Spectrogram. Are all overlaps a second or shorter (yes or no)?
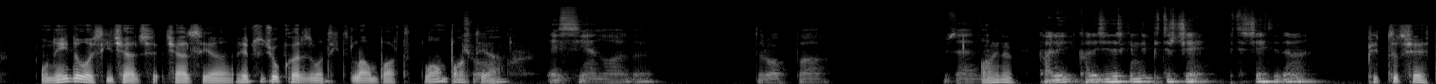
yes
